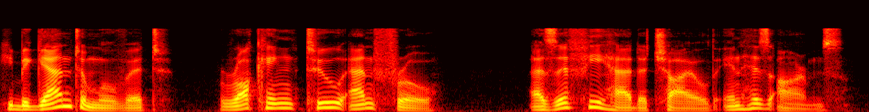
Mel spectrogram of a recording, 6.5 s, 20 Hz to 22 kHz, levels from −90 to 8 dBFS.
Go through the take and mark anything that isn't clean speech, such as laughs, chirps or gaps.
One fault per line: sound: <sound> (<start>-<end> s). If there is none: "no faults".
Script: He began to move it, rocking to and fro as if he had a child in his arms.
no faults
